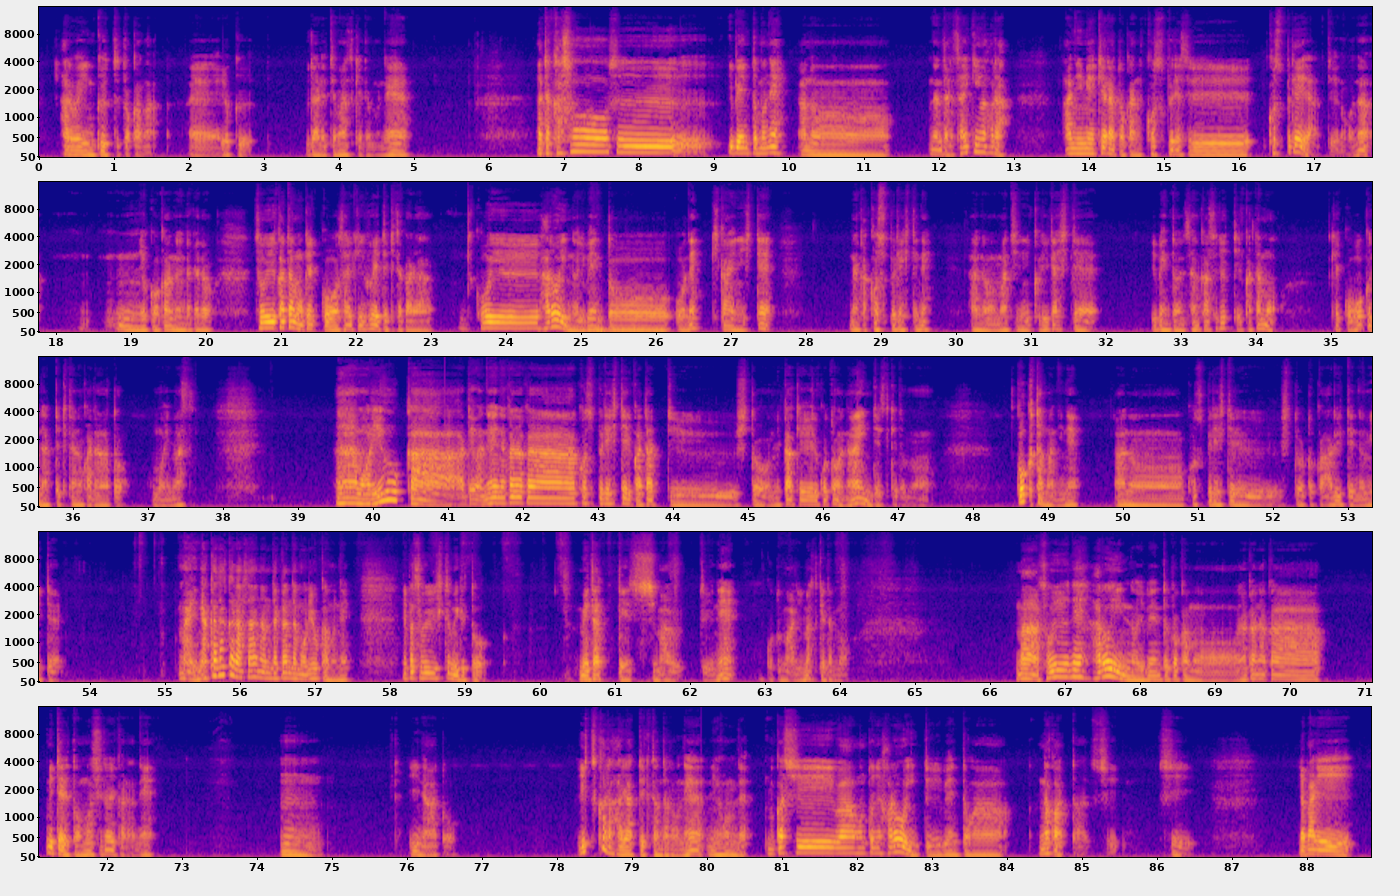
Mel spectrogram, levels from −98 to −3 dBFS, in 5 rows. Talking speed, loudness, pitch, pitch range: 260 characters per minute, -26 LUFS, 90 Hz, 80-105 Hz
